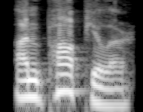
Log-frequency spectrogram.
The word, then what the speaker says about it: unpopular: तो गलत हो जाएगा, अन के ऊपर स्ट्रेस नहीं है, स्ट्रेस पॉप के ऊपर ही है, जैसे कि फर्स्ट वर्ड में है वैसे ही उसके अपोजिट में भी स्ट्रेस वहीं पे रहेगा, अनपॉपुलर।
